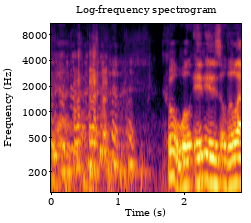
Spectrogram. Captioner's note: audience chuckling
